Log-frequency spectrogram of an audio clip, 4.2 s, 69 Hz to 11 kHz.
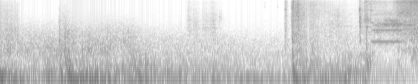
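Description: Heavy tank cannon shots in World of Tanks, played on the STB-1 tank, booming over a constant low engine rumble, with two or three loud blasts spread across a few seconds.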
